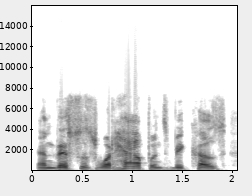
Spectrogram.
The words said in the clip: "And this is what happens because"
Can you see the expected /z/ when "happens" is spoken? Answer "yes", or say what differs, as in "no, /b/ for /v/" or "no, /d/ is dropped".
yes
